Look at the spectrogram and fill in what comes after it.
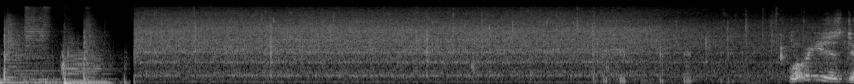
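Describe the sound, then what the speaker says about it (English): Curried sweet potato and apple soup sizzles steadily in a hot pan, a continuous crackling hiss heard close up after a brief louder clatter at the start, with faint voices near the end. "I wanted okay. to get the sizzling"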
